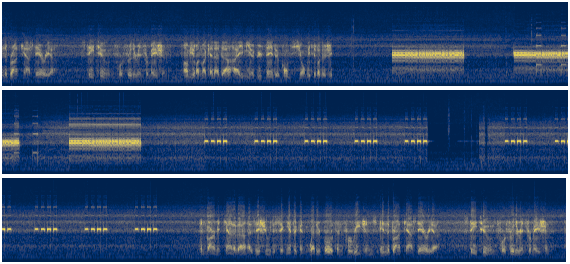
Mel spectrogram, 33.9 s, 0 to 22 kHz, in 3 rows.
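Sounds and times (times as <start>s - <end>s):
low electrical hum: 0.0s - 33.9s
radio alarm beeping: 7.8s - 9.3s, 10.2s - 14.1s, 15.4s - 19.9s, 20.5s - 25.8s.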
